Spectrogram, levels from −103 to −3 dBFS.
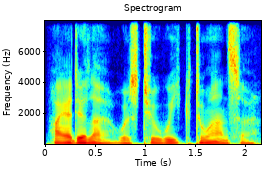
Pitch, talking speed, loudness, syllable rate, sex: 90 Hz, 165 wpm, -18 LUFS, 5.1 syllables/s, male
